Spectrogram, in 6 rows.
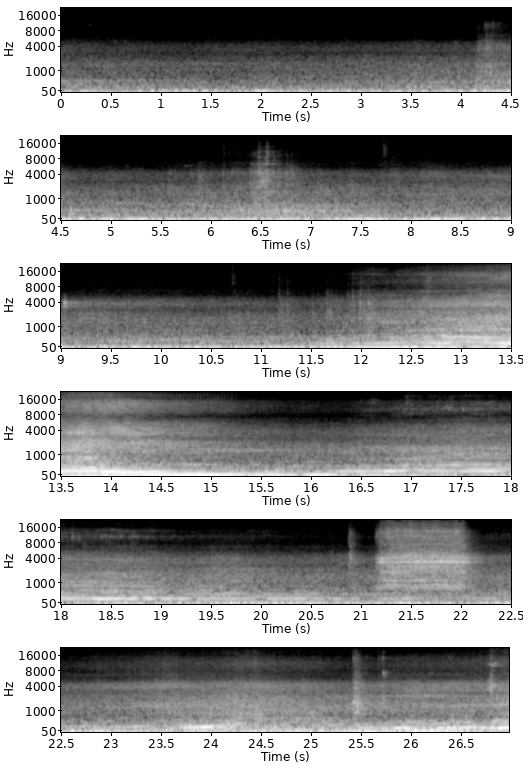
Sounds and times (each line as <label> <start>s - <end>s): the train runs through 0.0s - 12.7s
traffic sound 0.0s - 26.9s
Railroad Crossing 0.0s - 26.9s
